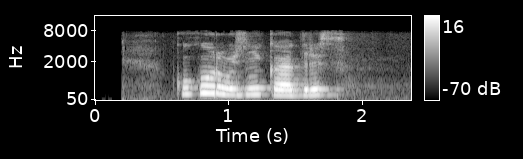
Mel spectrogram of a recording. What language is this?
Russian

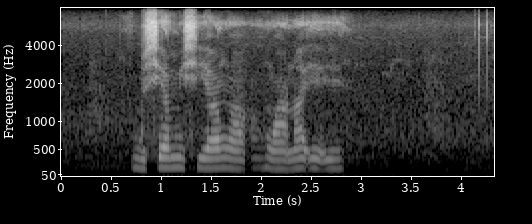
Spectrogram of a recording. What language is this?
Tswana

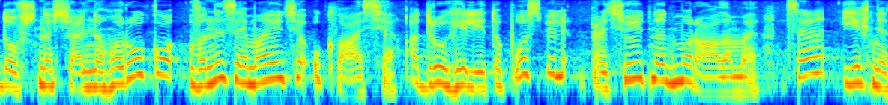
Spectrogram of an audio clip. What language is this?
Ukrainian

